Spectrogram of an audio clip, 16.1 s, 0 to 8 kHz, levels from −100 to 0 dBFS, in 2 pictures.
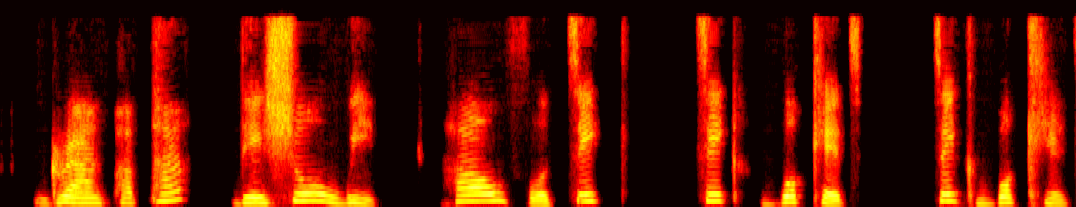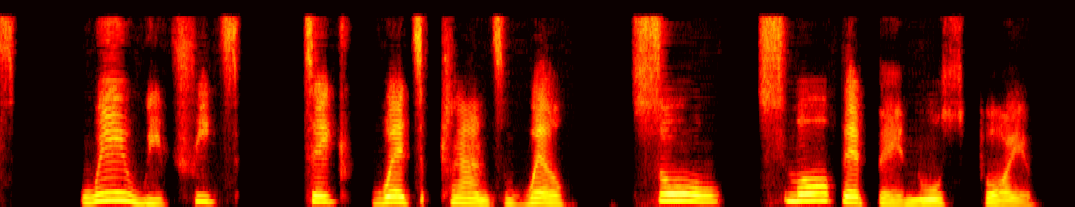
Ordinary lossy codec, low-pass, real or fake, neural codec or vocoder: none; none; fake; codec, 16 kHz, 1.1 kbps, Voila-Tokenizer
